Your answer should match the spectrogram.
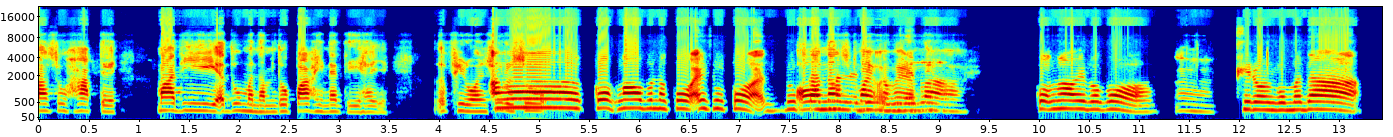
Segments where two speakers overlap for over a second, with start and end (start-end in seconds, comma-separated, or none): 7.6-8.9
